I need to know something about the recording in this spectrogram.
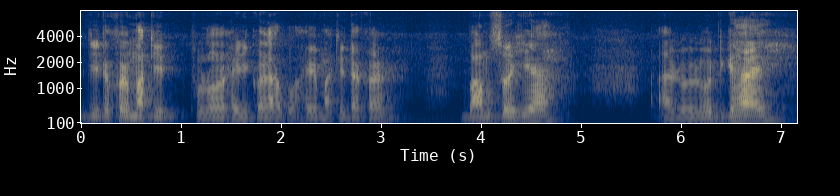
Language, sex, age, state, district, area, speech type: Assamese, male, 60+, Assam, Lakhimpur, urban, spontaneous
